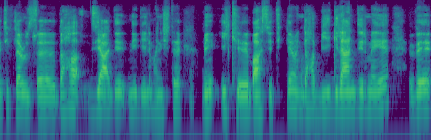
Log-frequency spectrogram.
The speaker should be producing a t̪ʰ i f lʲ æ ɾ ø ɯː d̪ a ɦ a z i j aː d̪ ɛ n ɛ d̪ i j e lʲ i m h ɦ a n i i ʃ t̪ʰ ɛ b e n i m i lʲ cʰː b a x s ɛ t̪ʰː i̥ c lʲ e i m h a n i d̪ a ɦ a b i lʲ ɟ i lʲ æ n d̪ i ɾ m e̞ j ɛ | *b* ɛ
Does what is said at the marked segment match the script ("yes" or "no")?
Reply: no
